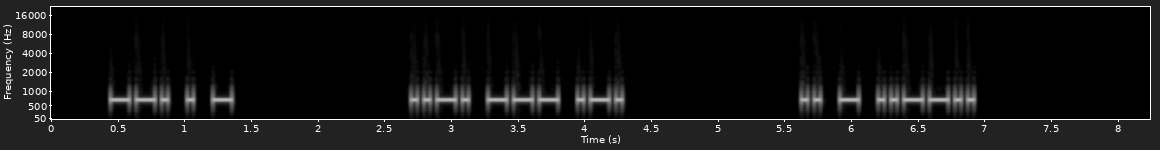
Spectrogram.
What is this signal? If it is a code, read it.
Morse code, heard as a keyed tone, about 25 wpm, 700 Hz. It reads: GET FOR IT?
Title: 4x Word-Spacing - Sentences from Top 400 Words - 25wpm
